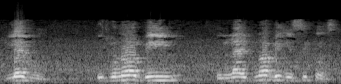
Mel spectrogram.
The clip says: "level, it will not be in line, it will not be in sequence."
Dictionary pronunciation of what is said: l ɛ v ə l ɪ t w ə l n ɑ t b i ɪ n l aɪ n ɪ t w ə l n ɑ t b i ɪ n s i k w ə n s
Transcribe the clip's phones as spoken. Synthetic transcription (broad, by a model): l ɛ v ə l ɪ t w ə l n ɑ t b i ɪ n l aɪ ɪ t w n ɑ t b i ɪ n s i k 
